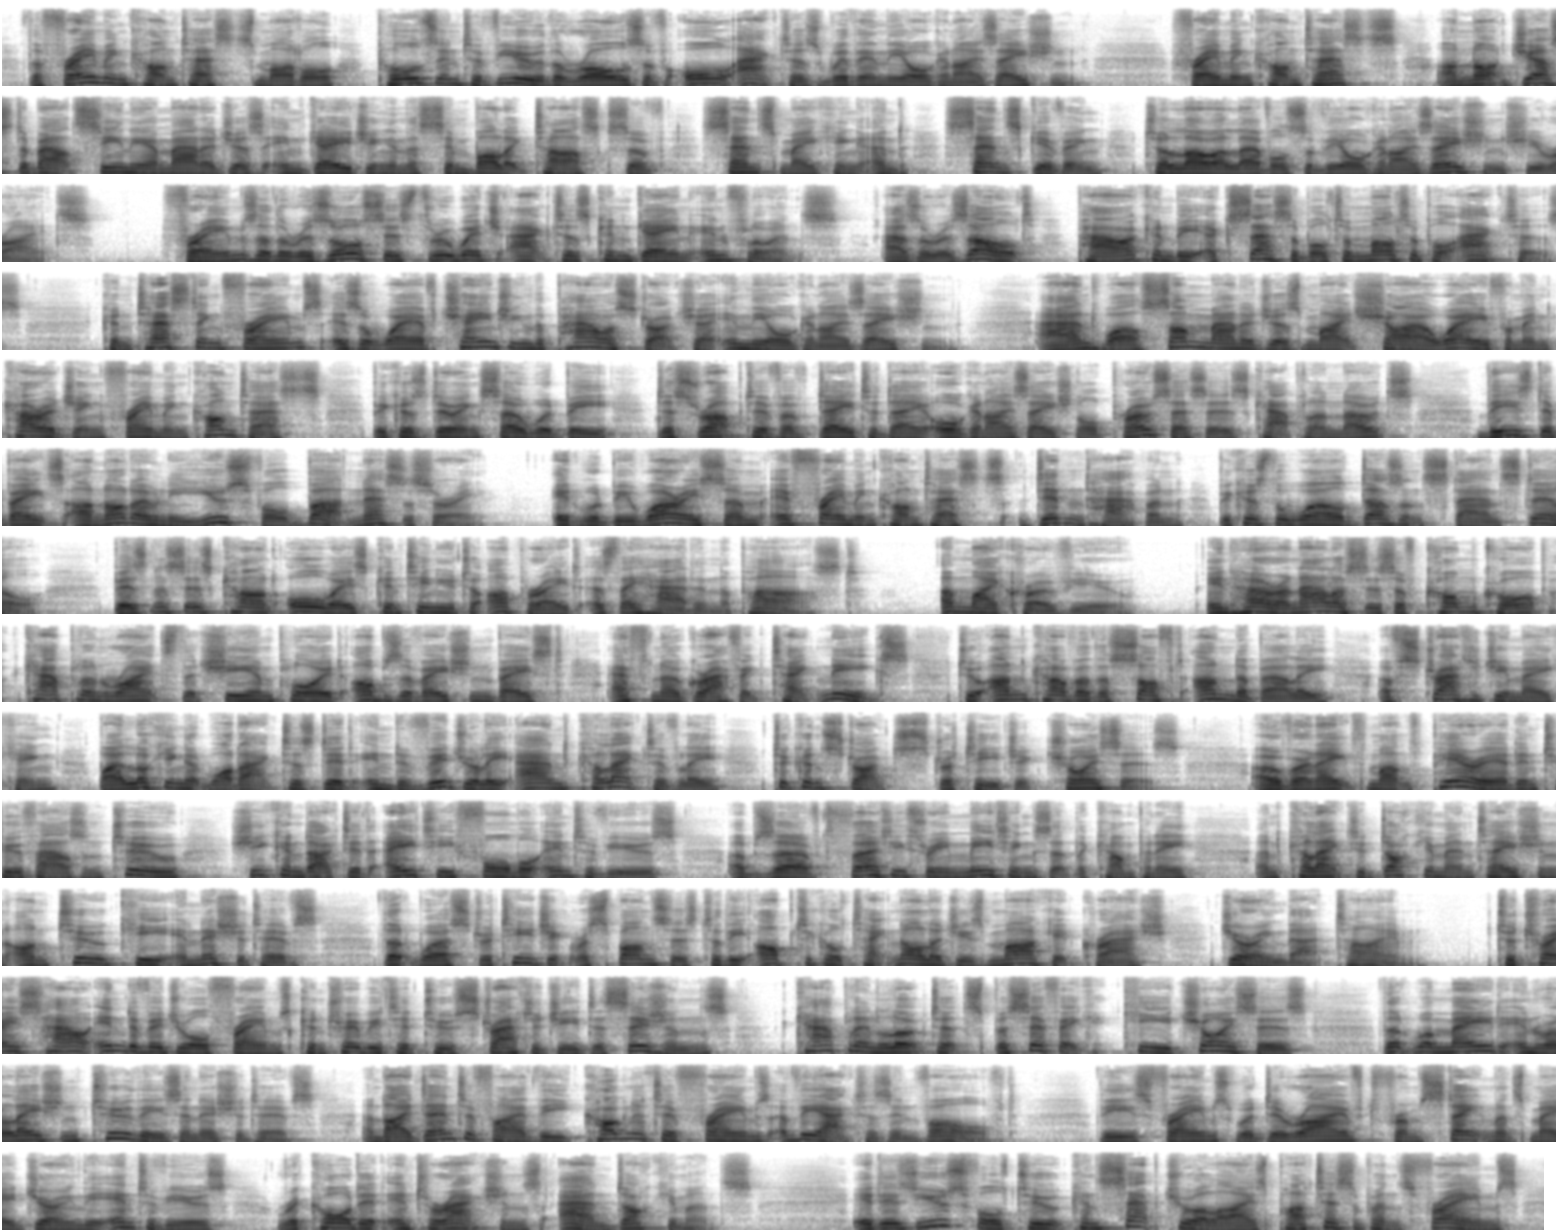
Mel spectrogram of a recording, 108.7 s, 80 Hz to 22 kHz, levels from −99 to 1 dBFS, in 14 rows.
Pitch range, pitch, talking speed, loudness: 135-165 Hz, 150 Hz, 145 wpm, -21 LUFS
